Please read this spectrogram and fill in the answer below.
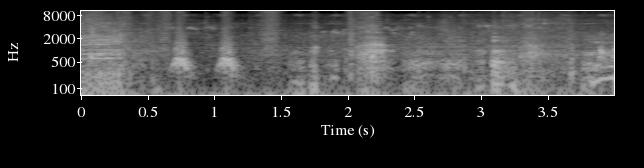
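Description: A cartoon polar bear's wordless vocal grunts and growls, several short ones one after another.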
